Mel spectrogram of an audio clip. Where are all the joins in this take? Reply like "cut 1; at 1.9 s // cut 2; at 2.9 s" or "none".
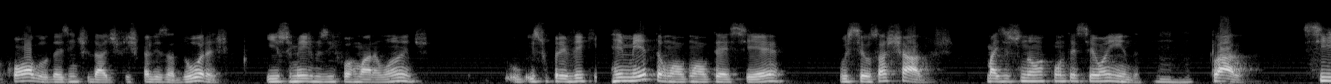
cut 1; at 2.9 s // cut 2; at 5.9 s // cut 3; at 6.9 s // cut 4; at 9.6 s // cut 5; at 11.5 s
